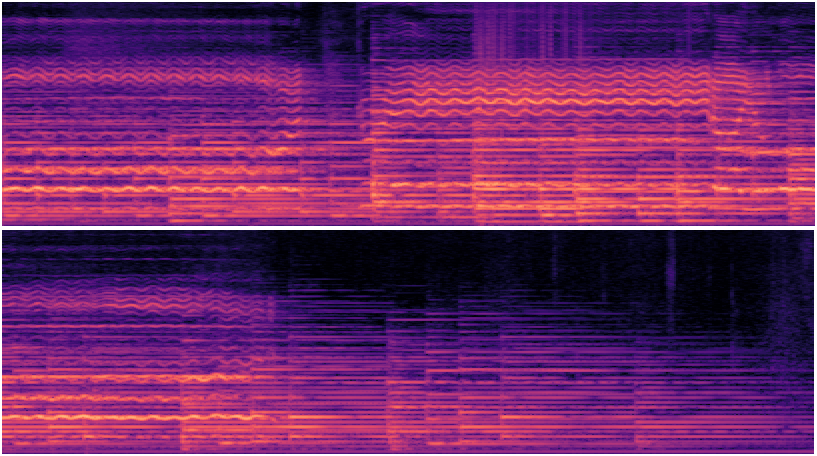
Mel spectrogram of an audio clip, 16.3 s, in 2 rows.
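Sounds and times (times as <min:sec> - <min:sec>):
closing hymn: 0:00.0 - 0:12.4.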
